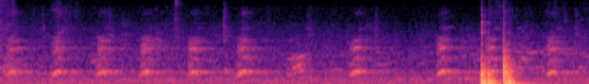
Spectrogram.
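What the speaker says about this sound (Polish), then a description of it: "Psy szczekają." Dogs bark over and over in a steady, repeated rhythm at moderate loudness, with a sharp thump breaking in near the end.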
